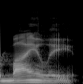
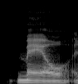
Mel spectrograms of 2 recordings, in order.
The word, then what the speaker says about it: Maile: miley which is spelled m-a-i-l-e mm-hmm. uh, which was a bit of a disagreement between Hannah and Fran because Fran pronounces it male, and she's like, she hates that. Her yeah. name is Miley.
